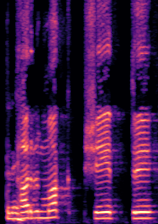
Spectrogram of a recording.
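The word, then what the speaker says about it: धर्मक्षेत्रे: কটাকে আমাকে ধর্মের সাথেই ক বলে দিতে হবে, ধর্মক, ধর্মক। তারপরে ক্ষেত্রে, কুরুক ক্ষেত্রে, ধর্মক ক্ষেত্রে, কুরুক ক্ষেত্রে, সমবেতা ইউয়ুৎ সবহ।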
